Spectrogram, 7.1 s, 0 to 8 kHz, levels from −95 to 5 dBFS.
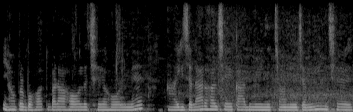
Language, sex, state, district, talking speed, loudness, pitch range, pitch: Maithili, female, Bihar, Samastipur, 155 wpm, -39 LUFS, 185-205 Hz, 195 Hz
